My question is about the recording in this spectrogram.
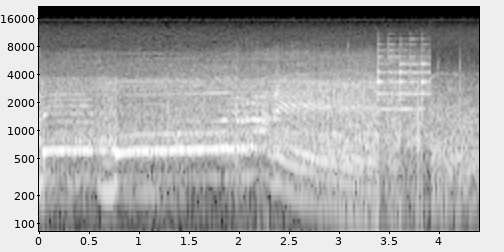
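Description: A ring announcer's amplified voice drawing out one long shouted syllable for about two seconds, then sliding down in pitch, over steady arena background noise. A short high whistle-like tone sounds near the end.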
